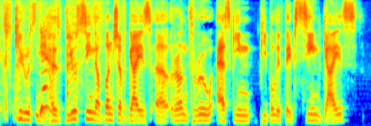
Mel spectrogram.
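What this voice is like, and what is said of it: Russian accent. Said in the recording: “That man had a Russian accent.”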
